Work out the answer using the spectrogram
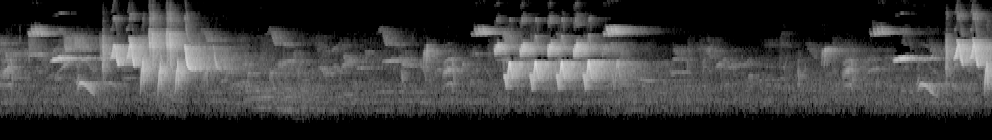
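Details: Nightingale song in phrases separated by pauses: a rich jumble of whistles and rattles, a run of rapid repeated buzzy notes around the middle, and a fresh loud phrase starting at the end.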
